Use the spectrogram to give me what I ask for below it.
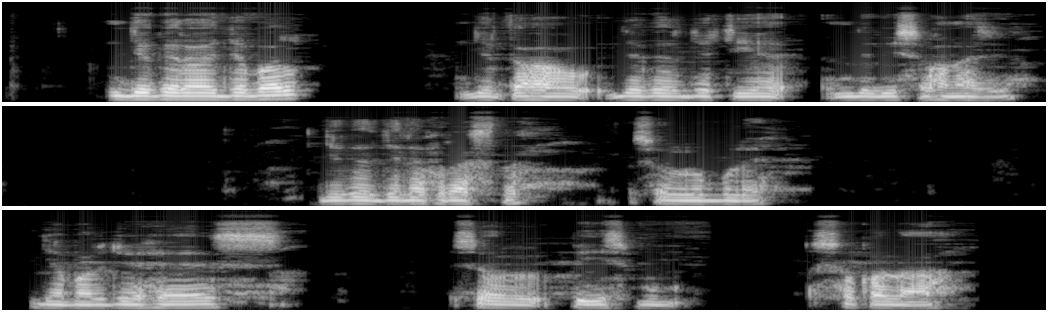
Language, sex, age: Wolof, male, 25-35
